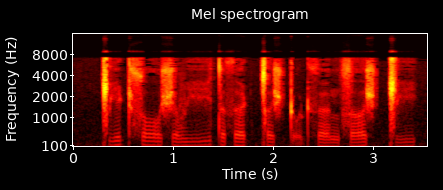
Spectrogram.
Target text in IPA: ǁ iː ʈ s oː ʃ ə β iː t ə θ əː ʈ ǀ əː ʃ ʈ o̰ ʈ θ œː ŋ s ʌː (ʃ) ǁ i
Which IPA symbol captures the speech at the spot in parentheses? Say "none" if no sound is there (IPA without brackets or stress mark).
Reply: ʃ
